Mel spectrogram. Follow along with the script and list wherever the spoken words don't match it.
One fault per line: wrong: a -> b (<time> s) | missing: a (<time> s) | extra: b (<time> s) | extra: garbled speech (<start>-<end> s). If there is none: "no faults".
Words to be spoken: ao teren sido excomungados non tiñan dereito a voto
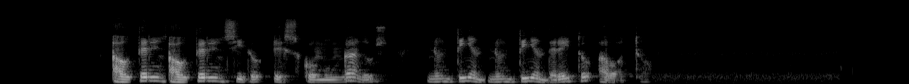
extra: ao teren (1.7 s)
extra: non tiñan (4.9 s)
